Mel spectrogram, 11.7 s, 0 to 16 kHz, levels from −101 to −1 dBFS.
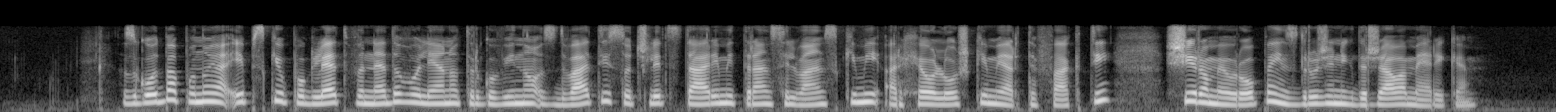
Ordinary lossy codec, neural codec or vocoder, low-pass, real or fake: none; none; 7.2 kHz; real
